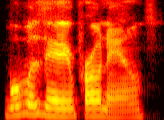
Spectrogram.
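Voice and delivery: ordinary talk, nothing marked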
